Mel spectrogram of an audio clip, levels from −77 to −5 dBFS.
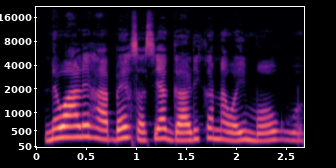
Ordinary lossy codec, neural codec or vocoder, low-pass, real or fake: none; none; none; real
